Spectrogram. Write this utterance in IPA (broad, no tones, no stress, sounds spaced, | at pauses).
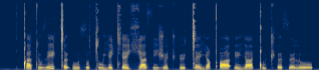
ǃ a t u ð e ǀ ə ʔ u θ o ǀ u j ɛ cʰ ɛ ç a θ i ʒ œ t͡ʃʼ ø ǀ ɛ j e qʼ a ʔ e j a ǃ u t͡ʃʼ ə θ œ l o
